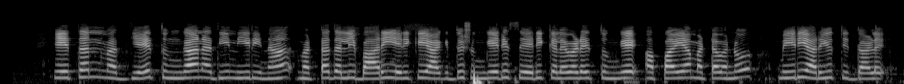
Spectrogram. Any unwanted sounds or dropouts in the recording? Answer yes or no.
no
